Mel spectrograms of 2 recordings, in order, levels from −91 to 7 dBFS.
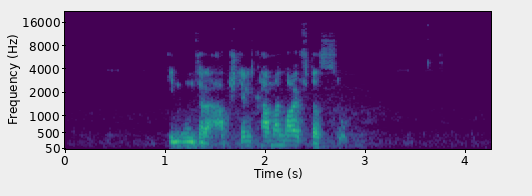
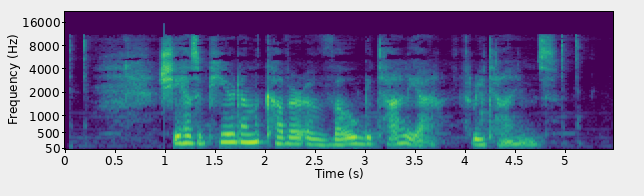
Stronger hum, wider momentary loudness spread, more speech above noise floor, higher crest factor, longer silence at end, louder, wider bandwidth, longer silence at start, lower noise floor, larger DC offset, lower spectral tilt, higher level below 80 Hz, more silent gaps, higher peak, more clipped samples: neither; second, 9 LU vs 17 LU; first, 46 dB vs 26 dB; about the same, 20 dB vs 16 dB; first, 1.45 s vs 0.6 s; second, -33 LUFS vs -15 LUFS; about the same, 12 kHz vs 11.5 kHz; first, 1.05 s vs 0.5 s; first, -78 dBFS vs -40 dBFS; neither; first, -5 dB/octave vs -3.5 dB/octave; second, -74 dBFS vs -62 dBFS; neither; second, -16 dBFS vs 0 dBFS; neither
